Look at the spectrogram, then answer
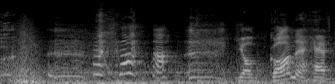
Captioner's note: laughs evilly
